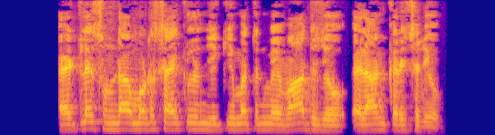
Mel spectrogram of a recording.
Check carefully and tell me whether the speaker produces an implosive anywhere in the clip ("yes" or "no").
yes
